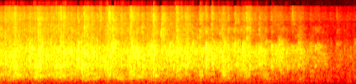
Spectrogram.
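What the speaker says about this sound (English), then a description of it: "That, I think, deserves a round of applause." Audience applause at a charity gala, a dense, sustained round of clapping from a large crowd that tapers off in the final moment.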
